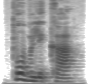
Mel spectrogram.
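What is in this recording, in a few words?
"publika", Azerbaijani; Orfoqrafiya Lüğəti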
